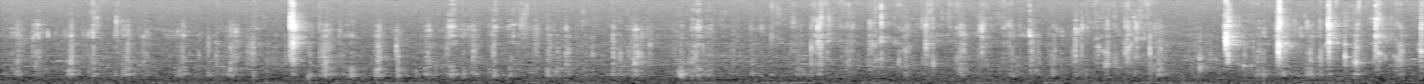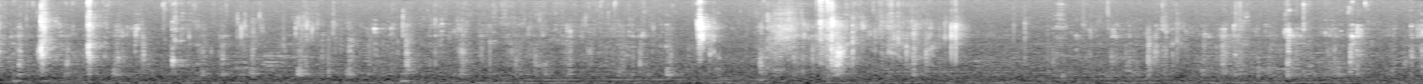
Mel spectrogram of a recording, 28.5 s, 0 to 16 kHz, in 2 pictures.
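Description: A person chewing mouthfuls of white rice and chicken stew, with many sharp, wet mouth clicks and smacks, and a louder run of them about 22 seconds in.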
